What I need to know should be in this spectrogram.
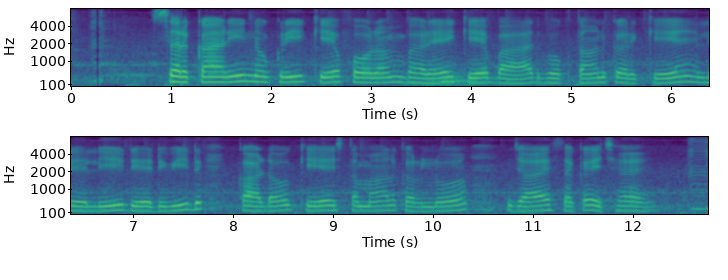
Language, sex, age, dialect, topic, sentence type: Maithili, female, 25-30, Angika, banking, statement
